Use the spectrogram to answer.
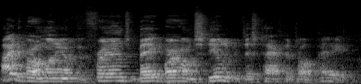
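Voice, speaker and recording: A man speaks very fast, with noticeable background noise and audible room echo around him. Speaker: taxpayer at public meeting. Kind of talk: public comment. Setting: county commission meeting. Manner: loud.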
